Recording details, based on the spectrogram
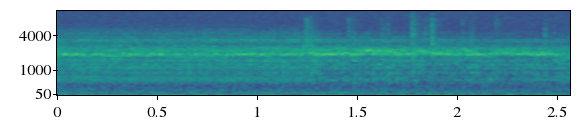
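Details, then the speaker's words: Steady high whistle over constant hiss with faint ticks on an RCA Victor Model 911KG radio; noise dropped off a lot when the antenna was disconnected, owner suspects interference originating in the house, not confirmed. "Is it coming from the antenna? It's not going to prove it. So, it dropped off a lot when the antenna dropped off. I think it's a noise located in my house here."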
